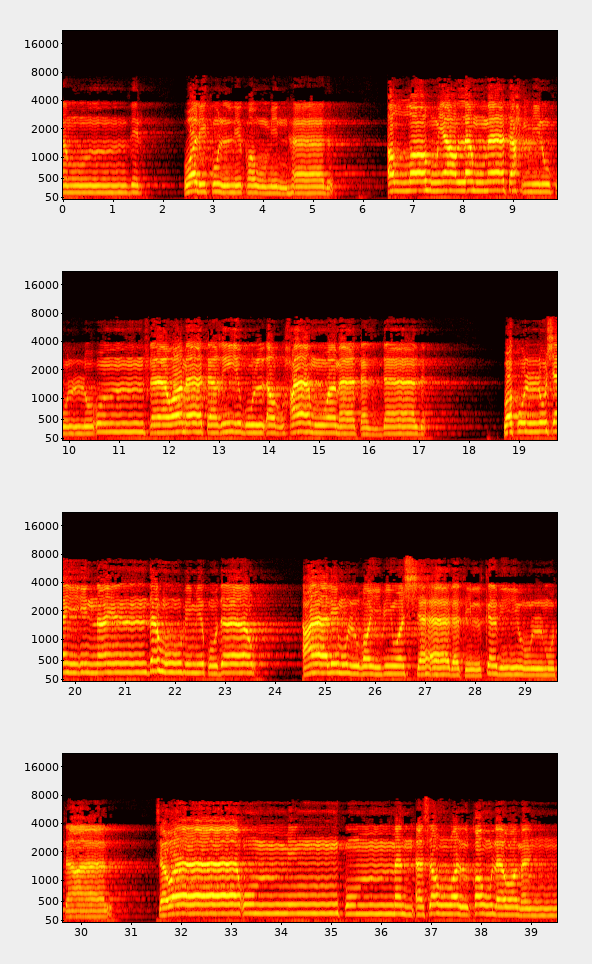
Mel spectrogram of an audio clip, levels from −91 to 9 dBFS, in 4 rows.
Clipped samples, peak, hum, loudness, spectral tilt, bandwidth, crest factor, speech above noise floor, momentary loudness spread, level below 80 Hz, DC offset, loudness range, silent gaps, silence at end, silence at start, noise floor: under 0.1%; -2 dBFS; none; -18 LUFS; -5 dB/octave; 8 kHz; 16 dB; 43 dB; 11 LU; -50 dBFS; under 0.1%; 8 LU; none; 0 s; 0 s; -61 dBFS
